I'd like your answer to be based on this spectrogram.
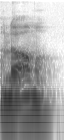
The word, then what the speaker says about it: Under Armour: Under Armour.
